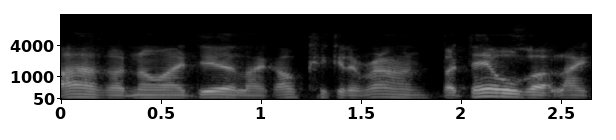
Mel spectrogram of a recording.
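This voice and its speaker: A man at medium pitch with a bright, sharp tone and fairly even intonation, over a quiet background. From New Zealand, Porirua near Wellington. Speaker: professional rugby player. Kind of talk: podcast interview. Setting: live-streamed podcast. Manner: casual, relaxed.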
